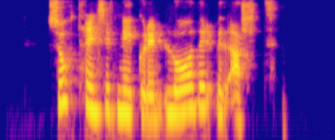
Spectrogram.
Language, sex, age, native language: Icelandic, female, 30-39, Icelandic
